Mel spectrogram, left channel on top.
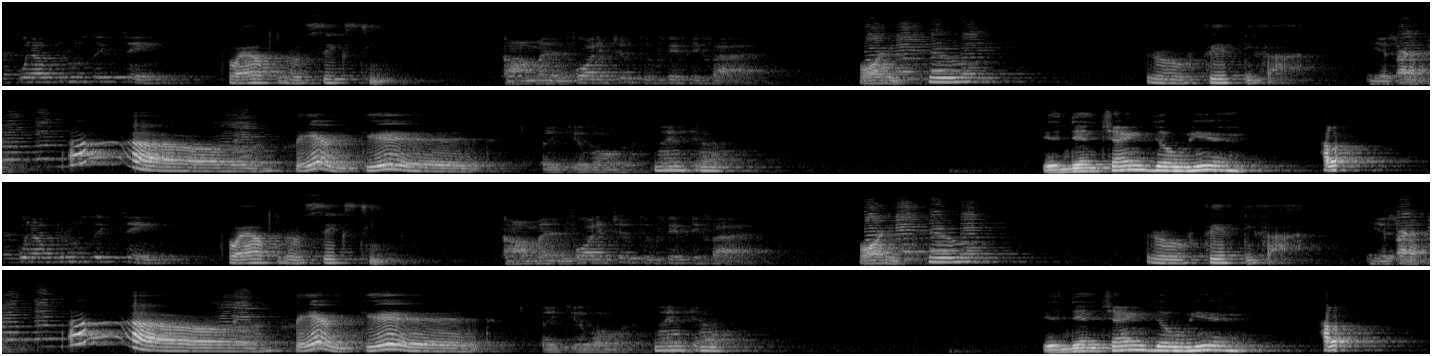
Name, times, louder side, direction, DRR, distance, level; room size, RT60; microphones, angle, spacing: voice 1, 0.2-1.6 5.0-7.5 13.6-14.2 19.6-20.5 20.8-21.5, equal, 35° right, -2 dB, 5.0 m, -39 dB
voice 2, 2.3-3.4 3.7-3.8 8.6-9.0 9.3-9.7 11.4-13.0 14.0-14.2 14.9-19.1 20.8-21.5 27.5-27.6, right 2 dB, 15° right, 6 dB, 0.6 m, -25 dB
sound 1, 8.6-9.8 13.9-14.8 16.4-16.8, right 2 dB, 55° right, 2.8 m, -36 dB
voice 3, 24.7-26.7 27.5-27.6, left 2 dB, 25° left, 8 dB, 0.5 m, -17 dB
24.0 x 13.5 x 3.1 m, 1.3 s
head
